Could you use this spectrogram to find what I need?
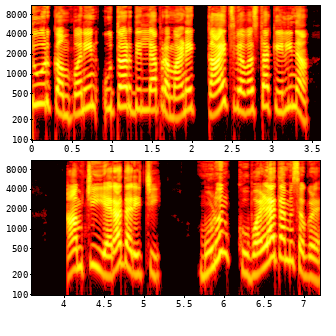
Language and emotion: Goan Konkani, angry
